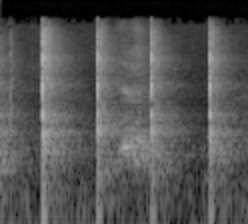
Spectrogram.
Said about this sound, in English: Again, Jesus talking, he says, behold, I stand at the door and knock. And that's not just a one-time knock. It's a continual verb. Knock and knock and knock and knock.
